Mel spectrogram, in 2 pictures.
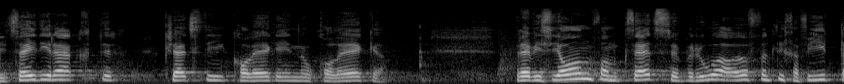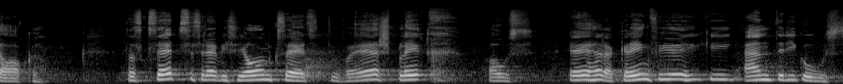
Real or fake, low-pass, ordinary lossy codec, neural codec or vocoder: real; 14.4 kHz; none; none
